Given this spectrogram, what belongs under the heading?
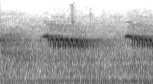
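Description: Birds chirping in a staging of the musical Into the Woods: two short, high, thin calls, the second following after a brief pause, faint over quiet background hum.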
